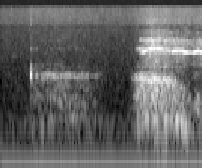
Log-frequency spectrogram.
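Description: Near silence, with a faint breath through the nose about a second and a half in that carries a thin whistle.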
